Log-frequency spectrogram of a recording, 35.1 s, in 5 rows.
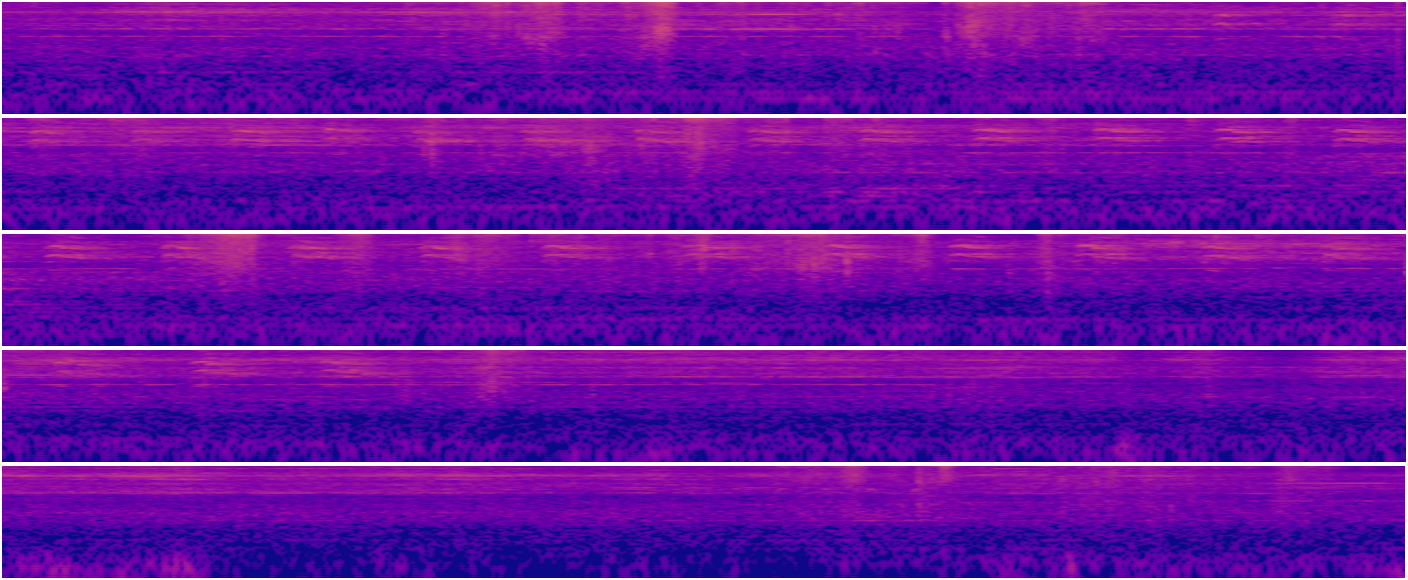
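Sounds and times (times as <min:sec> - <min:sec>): bird chirping: 0:00.5 - 0:25.4.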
